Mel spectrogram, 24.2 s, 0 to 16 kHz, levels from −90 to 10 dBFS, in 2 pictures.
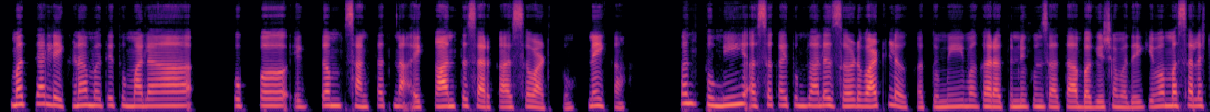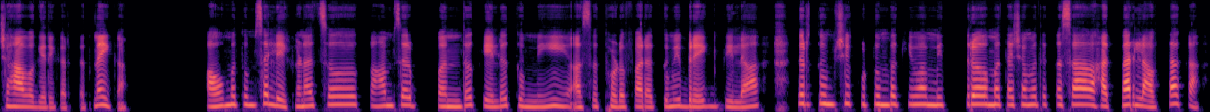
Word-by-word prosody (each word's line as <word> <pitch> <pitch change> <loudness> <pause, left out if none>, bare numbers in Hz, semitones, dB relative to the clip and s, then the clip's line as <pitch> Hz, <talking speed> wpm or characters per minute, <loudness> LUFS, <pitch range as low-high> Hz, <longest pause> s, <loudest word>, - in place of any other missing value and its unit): मग 265 - +5
त्या, 280 -1 0
लेखनामध्ये 235 -1 -1
तुम्हाला 225 +1 +1 0.4
खूप 225 +1 -7 0.3
एकदम 225 +4 -2
सांगतात 205 +2 -1
ना, 205 -1 -1
एकांत 205 +4 +2
सारखं 185 -3 0
असं 185 +2 -1
वाटतो, 155 -4 -4 0.2
नाही 225 +1 +4
का? 165 - -9 0.6
पण 305 0 +1
तुम्ही, 245 +4 +3
असं 225 +2 +1
काही 235 -1 -3
तुम्हाला 225 0 -1
जड 215 0 -1
वाटलं 210 0 +2
का, 170 - -7
तुम्ही 190 +3 -3
मग 205 0 -3
घरातून 190 -1 +1
निघून 195 0 -2
जाता, 185 0 -1
बगीच्यामध्ये 180 0 -3
किंवा 195 +2 -3
मसाला 225 0 +1
चहा 205 -2 +6
वगैरे 170 -3 -4
करतात, 155 -1 -12
नाही 250 -1 +7
का? - - -6 0.8
अहो, 200 +2 +4
मग 265 - +3
तुमचं 260 +3 +1
लेखनाचं 230 +5 0
काम 220 +1 -2
जर 250 -2 +1 0.3
बंद 200 +1 +1 0.2
केलं 200 +1 +1
तुम्ही 200 +1 -1
असं, 175 +3 -1
थोडंफार 190 -1 -1
तुम्ही 205 +2 -1
ब्रेक 190 0 +4 0.2
दिला 180 +2 0 0.4
तर, 295 -2 +4
तुमची 295 0 +2
कुटुंब 265 0 +1
किंवा 270 0 +2
मित्र 270 +2 +3
मग 260 - +4
त्याच्यामध्ये 260 0 -2
कसा 260 +1 +5 0.2
हातभार 250 +5 +6
लावता 225 +5 +2
का? - - -3
215 Hz, 150 wpm, -23 LUFS, 190-245 Hz, 0.8 s, नाही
